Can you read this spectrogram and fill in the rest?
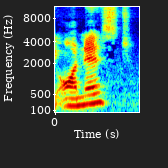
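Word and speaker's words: honest: बी ऑनेस्ट। ऑनेस्ट में जो एज होता है वह हमारा साइलेंट हो जाता है।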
